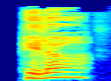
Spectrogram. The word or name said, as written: hellere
